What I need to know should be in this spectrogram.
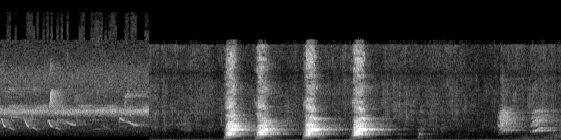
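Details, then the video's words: Puppies running and playing together on a grassy meadow; a steady high insect-like whine and chirps, then four sharp barks about half a second apart, followed by a softer bark, with faint birdsong behind. "Dog barking sounds"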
